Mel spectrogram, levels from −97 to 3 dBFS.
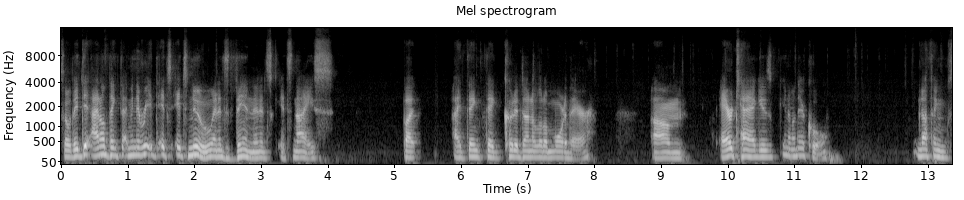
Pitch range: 120-150 Hz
